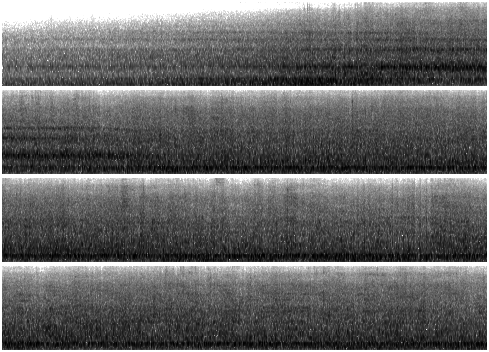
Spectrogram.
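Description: A freight train's GE diesel locomotives grow louder as they approach and pass, with an engine hum and a pitched whine at the head end. Then a long double-stack container train rolls steadily by, its wheels rumbling and clacking over the rail joints.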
